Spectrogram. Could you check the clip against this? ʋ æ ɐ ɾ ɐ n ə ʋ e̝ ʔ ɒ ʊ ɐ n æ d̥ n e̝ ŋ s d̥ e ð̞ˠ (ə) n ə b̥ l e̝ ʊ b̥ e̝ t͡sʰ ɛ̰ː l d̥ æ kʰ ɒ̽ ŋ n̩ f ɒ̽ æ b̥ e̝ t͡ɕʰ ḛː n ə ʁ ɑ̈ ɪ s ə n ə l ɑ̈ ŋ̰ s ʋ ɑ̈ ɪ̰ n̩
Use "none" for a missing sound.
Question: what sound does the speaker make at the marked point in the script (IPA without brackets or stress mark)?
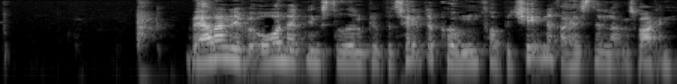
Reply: ɐ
